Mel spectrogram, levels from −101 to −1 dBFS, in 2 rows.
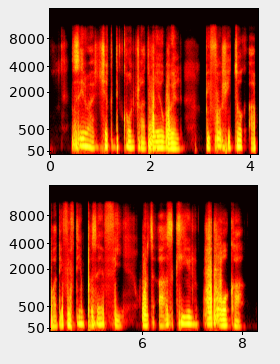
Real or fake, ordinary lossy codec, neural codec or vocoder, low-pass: fake; none; codec, 24 kHz, 1.2 kbps, DualCodec; 10.8 kHz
